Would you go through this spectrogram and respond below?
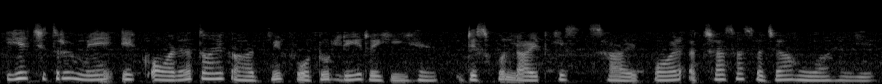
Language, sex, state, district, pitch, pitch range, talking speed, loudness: Hindi, female, Maharashtra, Dhule, 205 Hz, 185-230 Hz, 155 wpm, -33 LUFS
